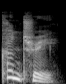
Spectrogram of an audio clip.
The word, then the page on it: country: American English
